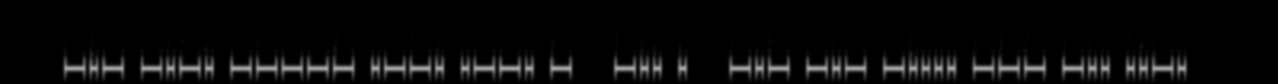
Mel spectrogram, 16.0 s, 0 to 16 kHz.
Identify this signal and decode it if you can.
Morse code, heard as a keyed tone, about 15 wpm, 700 Hz. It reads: KC0PPT DE KK6ODF
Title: USA Callsign DE Callsign 15wpm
